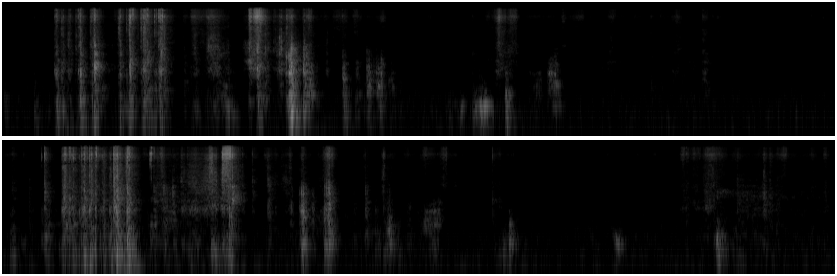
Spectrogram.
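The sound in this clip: Oracle cards being handled and shuffled, with two longer stretches of rapid riffling and flicking, the later one louder, separated by softer scattered taps and rustles.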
